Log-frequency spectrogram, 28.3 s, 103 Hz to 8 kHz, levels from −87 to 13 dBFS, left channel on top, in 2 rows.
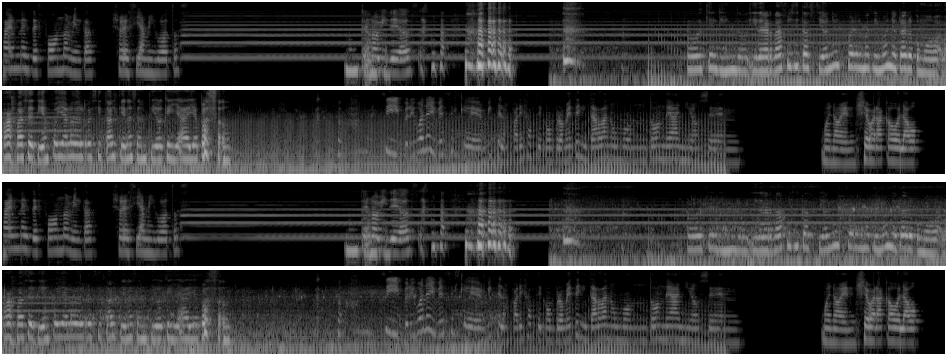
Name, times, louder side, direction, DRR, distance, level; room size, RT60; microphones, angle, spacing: voice 1, 0.0-1.4 1.7-2.7 5.4-6.9 9.3-9.4 18.9-19.0 19.3-25.2 26.4-27.8, equal, ahead, 0.9 m, -44 dB
Wind instrument woodwind instrument, 2.6-15.4, equal, 30° left, 1.7 m, -51 dB
voice 2, 5.1-5.6 6.9-7.7 8.4-8.7 10.3-17.6, left 4 dB, 85° left, 0.7 m, -32 dB
sound 1, 8.2-21.6, right 4 dB, 65° right, 0.6 m, -47 dB
sound 2, 9.6-25.0, left 5 dB, 60° left, 0.4 m, -43 dB
12.0 x 4.2 x 2.8 m
head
